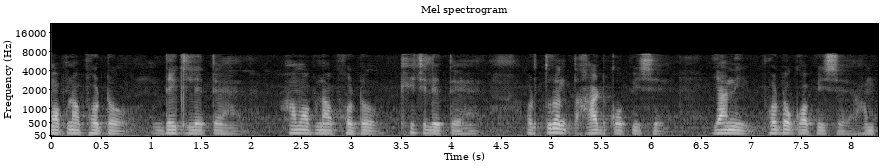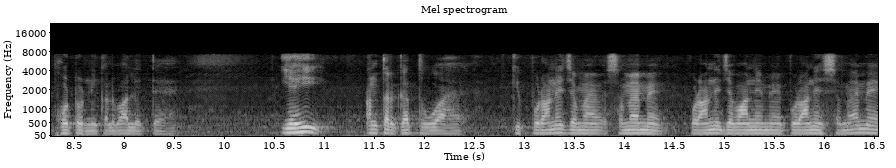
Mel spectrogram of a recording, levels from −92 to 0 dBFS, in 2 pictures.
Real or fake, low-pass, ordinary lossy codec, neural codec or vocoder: fake; 7.2 kHz; none; codec, 24 kHz, 3.1 kbps, DualCodec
